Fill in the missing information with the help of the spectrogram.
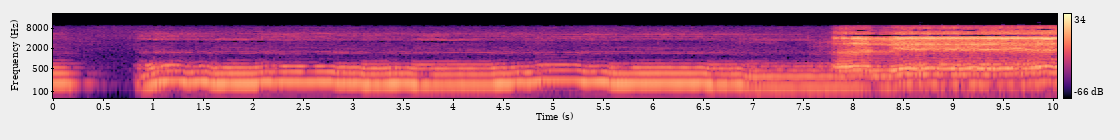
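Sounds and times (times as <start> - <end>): man chanting liturgical hymn: 0.0 - 10.0.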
